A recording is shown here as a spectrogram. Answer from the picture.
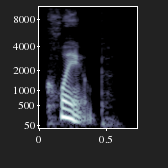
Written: clamp

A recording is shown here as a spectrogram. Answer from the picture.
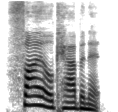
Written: file cabinet

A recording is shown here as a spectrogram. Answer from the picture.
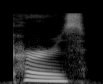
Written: purrs

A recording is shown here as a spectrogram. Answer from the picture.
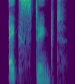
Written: extinct

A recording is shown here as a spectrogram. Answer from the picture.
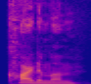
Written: cardamom

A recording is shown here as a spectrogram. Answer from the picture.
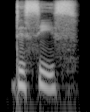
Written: decease

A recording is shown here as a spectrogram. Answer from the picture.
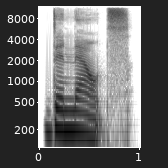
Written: denounce

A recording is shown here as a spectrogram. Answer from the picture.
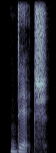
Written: ditch

